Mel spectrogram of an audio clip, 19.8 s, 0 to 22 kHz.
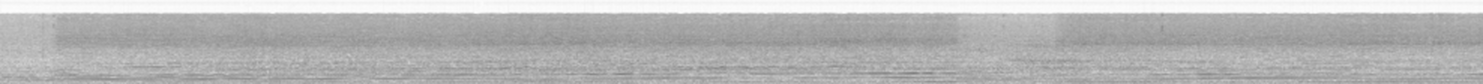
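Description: A race car engine in the NASCAR Heat 5 video game drones at high revs during practice laps at Darlington, a sustained loud whine that dips briefly in pitch as the car lifts off, then climbs again.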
